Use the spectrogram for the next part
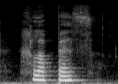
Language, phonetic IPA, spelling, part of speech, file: Czech, [ˈxlapɛt͡s], chlapec, noun, Cs-chlapec.ogg
- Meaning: 1. boy 2. boyfriend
